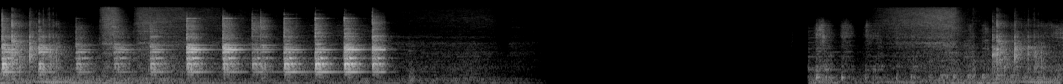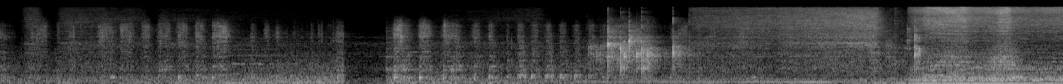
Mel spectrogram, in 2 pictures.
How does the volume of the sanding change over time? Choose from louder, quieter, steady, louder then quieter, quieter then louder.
louder then quieter.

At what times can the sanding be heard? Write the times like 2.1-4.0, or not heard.
8.1-18.3.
